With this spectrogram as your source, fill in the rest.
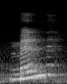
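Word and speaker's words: من: Men, it's who. It's an M and noon, like mim and noon, but with an A sound, men. Men. Like in the plural for men, you would say men.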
